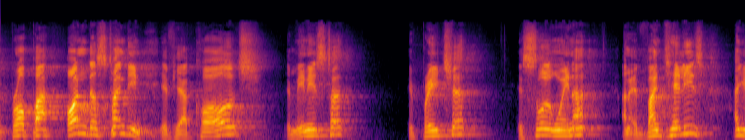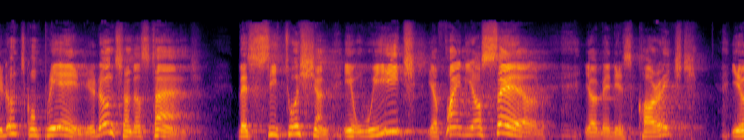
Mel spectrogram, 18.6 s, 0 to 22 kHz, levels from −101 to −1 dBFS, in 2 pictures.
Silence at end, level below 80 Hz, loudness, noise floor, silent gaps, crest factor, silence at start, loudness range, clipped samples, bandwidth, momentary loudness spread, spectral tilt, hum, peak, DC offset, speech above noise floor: 0 s; -64 dBFS; -23 LUFS; -78 dBFS; none; 24 dB; 0 s; 5 LU; under 0.1%; 12 kHz; 15 LU; -4 dB/octave; none; 0 dBFS; under 0.1%; 55 dB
